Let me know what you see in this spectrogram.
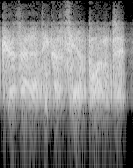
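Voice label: Hungarian near waypoint mood med, speech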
